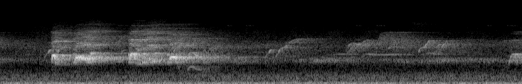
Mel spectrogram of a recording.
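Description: A grey junglefowl gives a loud, broken, clucking crow in several harsh bursts, followed by fainter answering crows from other birds farther off.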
